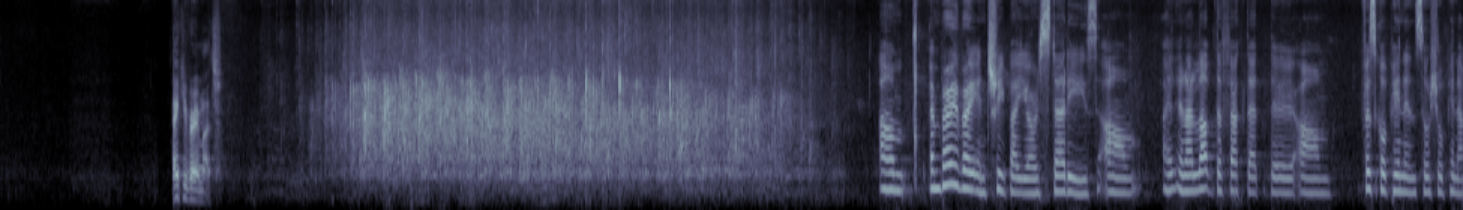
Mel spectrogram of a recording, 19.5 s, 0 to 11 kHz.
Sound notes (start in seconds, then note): 3.6 audience clapping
